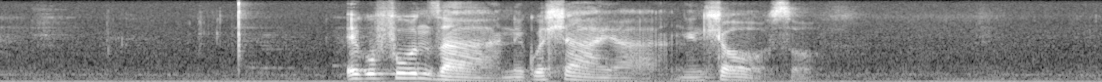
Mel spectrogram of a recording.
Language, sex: Swati, male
